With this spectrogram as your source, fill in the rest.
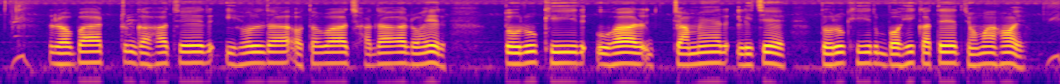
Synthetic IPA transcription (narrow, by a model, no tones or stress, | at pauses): ɾɔbaʈɡaɦat͡ɕeɾiɦold̪aɔt̪ʰoβat͡ɕʰad̪aɾɔeɾ | t̪oɾukʰiɾuɦaɾ | d͡ʑameɾlit͡ɕe | t̪oɾukʰiɾbɔɦikat̪eɾd͡ʑɔmaɦɔe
